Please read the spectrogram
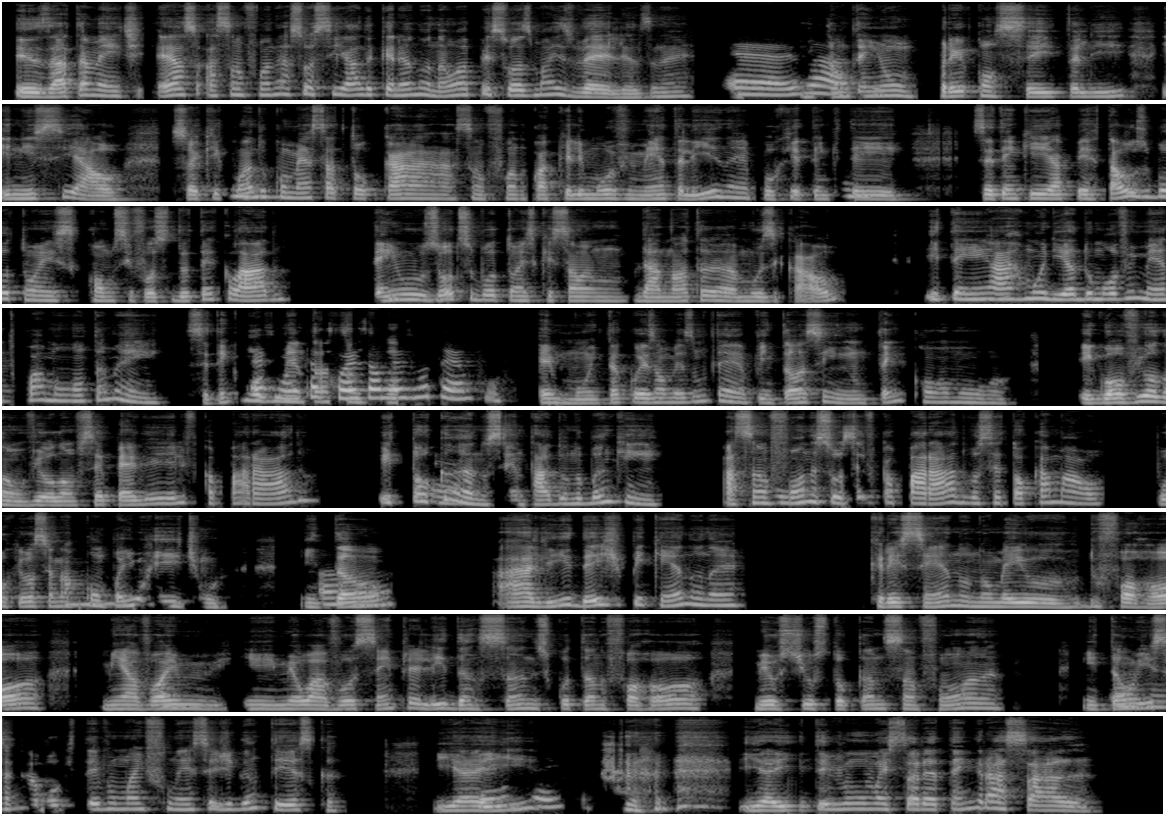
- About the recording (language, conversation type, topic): Portuguese, podcast, Como sua família influenciou seu gosto musical?
- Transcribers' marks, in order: other background noise; tapping; chuckle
